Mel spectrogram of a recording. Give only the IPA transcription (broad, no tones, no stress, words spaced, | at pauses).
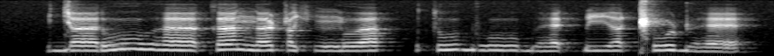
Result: ɟɜːɾuː ɦɜːkɜ ŋɜʈʌç ŋ͡mʊɐ̯ | tu ɡʱuːbʱɛk͡piːɐ̯ǁu ɖʱɛ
